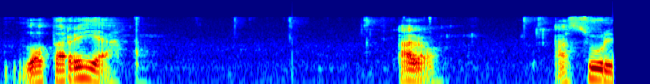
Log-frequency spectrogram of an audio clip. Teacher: The L is pronounced with the tip of the tongue against the alveolar ridge as in English. However, the tongue is held straight rather than slightly curled.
